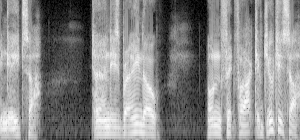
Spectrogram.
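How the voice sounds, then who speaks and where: A man puts on a raspy character voice. His pitch is medium and his pace moderate. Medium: read story. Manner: deferential, repeatedly says sir.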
